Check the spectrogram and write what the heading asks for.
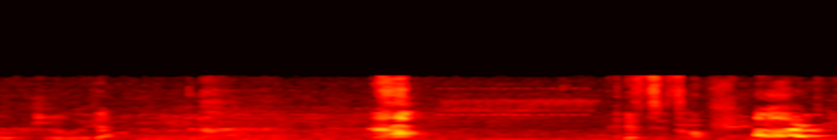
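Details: Person trying to get rid of hiccups: sharp, sudden hiccup sounds recurring about every two seconds between quiet stretches; ordinary hiccups.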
